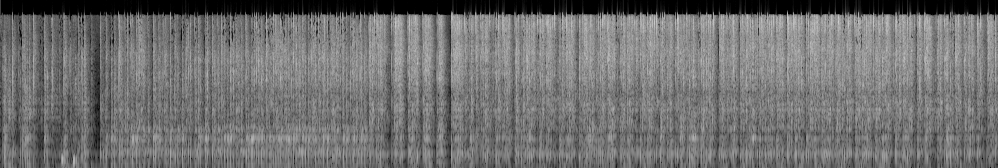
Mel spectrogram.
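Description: Fingernails tap fast on the red face of a hollow plastic watermelon-slice bottle, making a dense, continuous clatter of short, dry plastic clicks with a mid-pitched hollow tone. The tapping holds a steady level for the whole clip, with only brief dips in between.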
